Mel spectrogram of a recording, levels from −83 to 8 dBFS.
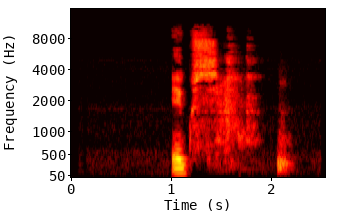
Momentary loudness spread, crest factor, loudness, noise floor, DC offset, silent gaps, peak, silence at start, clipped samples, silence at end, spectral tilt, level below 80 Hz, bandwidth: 17 LU; 24 dB; -24 LUFS; -65 dBFS; under 0.1%; none; -6 dBFS; 1 s; under 0.1%; 0.35 s; -3 dB/octave; -68 dBFS; 11.5 kHz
